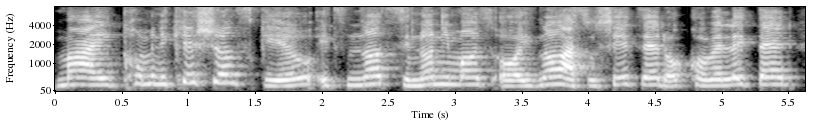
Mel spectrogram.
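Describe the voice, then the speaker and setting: A woman's voice: fairly high pitch, normal speed, a bit bright. Emphatic woman podcast host. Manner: affirming, emphatic. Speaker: podcast host, nurse coach. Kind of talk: conversational interview.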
